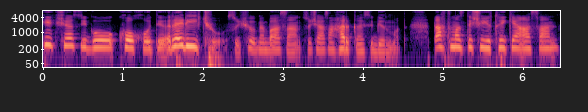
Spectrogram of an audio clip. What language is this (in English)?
Kashmiri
